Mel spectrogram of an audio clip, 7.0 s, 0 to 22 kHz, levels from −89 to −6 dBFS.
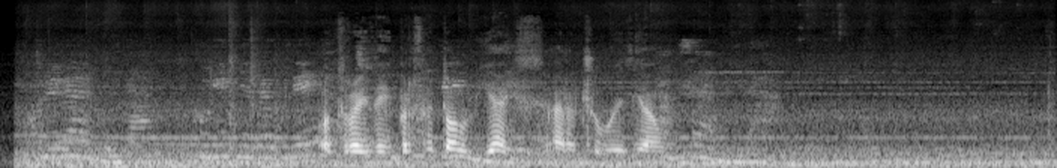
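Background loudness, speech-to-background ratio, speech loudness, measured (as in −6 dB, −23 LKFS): −28.0 LKFS, 6.5 dB, −21.5 LKFS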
